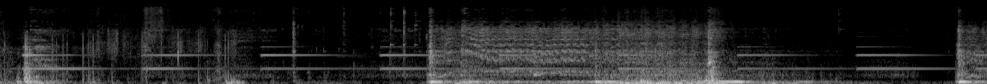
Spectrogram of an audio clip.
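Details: Abandoned 1988 Ford F-350 dually with fuel pump problems, run on a temporary makeshift fuel system: starter bursts, then engine catches and holds a steady low rumble under a ringing dash chime; runs fine.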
